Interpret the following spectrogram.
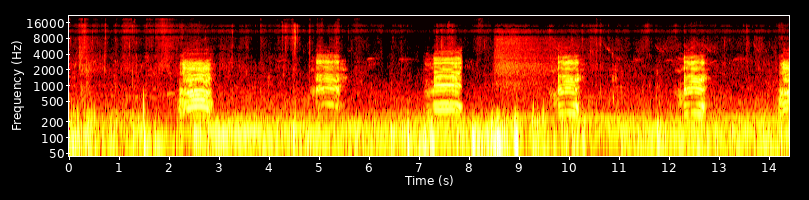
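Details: Cattle walking through water in a rice field, calling in short, wavering bursts roughly every two and a half seconds, six calls in all, against a continuous low rumbling background.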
